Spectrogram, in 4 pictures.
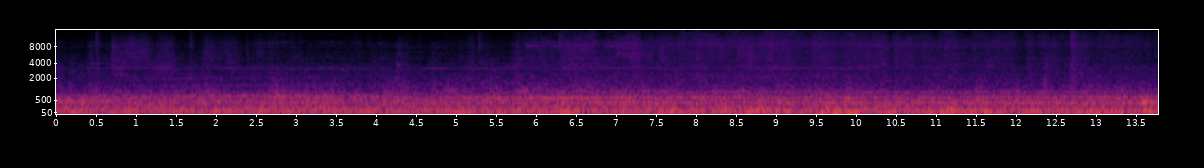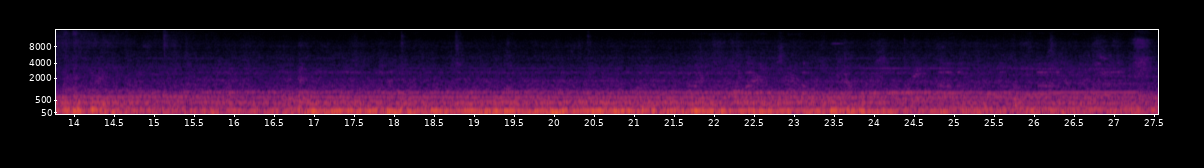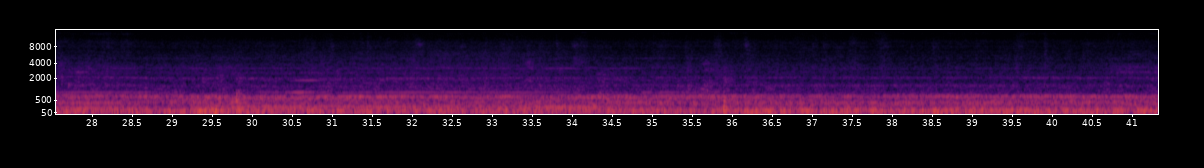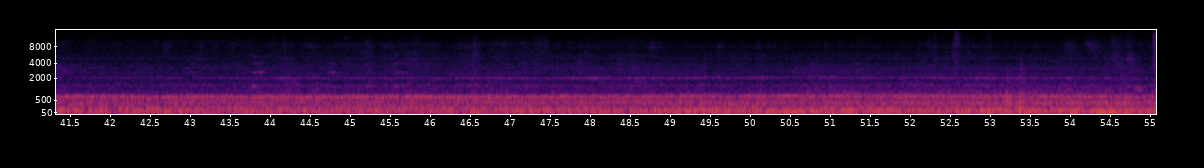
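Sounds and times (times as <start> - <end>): steady train hum: 0.0 - 55.0
train wheels rumbling on rails: 0.0 - 55.0.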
